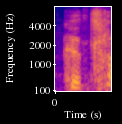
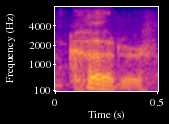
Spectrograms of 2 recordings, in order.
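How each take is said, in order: First: Qatar as kuh-TAR; Qatar with a long stressed "tar" ending; first pronunciation. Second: Qatar as CUTTER; Qatar stressed on the first syllable, like "cutter"; alternative pronunciation. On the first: Streamer weighing two versions, Qatar said kuh-TAR. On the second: Streamer weighing two versions, Qatar said CUTTER. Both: Shown as a demonstration. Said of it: "is it Qatar or Qatar?".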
